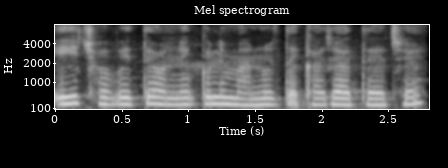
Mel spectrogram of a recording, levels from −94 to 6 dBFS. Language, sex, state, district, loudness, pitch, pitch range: Bengali, female, Assam, Kamrup Metropolitan, -15 LUFS, 230 Hz, 220-240 Hz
